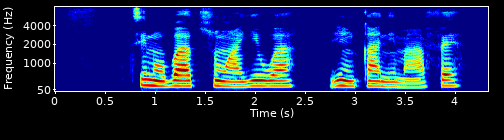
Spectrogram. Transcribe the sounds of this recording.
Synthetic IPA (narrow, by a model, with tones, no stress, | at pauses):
ti˦mo˧ba˦tũ˦a˧je˦wa˦˨ | ɾĩ˦ŋ̩˦kã˦˨nĩ˧mãː˨˦fɛ˦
